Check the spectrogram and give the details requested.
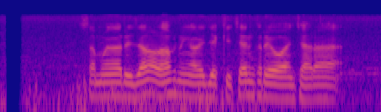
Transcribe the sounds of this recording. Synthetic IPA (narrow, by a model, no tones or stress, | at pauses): samuɛlɾizalɔlaɦɔk̚niŋalid͡ʒɛkit͡ʃɛnkəɾiwawaɲt͡ʃaɾa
